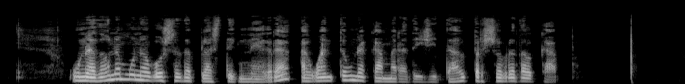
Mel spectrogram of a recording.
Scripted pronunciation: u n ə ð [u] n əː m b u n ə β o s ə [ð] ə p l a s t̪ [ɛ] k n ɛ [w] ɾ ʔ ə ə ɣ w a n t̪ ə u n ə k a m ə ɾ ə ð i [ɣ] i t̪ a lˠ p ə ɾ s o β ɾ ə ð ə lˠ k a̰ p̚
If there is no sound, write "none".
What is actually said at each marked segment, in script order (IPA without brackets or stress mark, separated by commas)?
ɔ, ð, i, ɣ, ʒ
